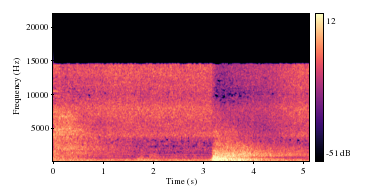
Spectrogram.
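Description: Steady machinery hum with a high hiss. About three seconds in there is a sudden burst of rushing noise that fades within a second.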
